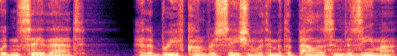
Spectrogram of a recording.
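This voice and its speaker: In a put-on character voice, a man speaks at a fairly quick pace with very deep, low pitch and monotone, flat intonation. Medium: video game. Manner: deadpan, terse.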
